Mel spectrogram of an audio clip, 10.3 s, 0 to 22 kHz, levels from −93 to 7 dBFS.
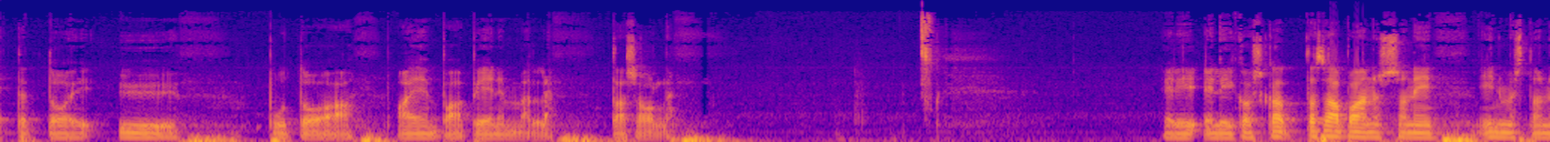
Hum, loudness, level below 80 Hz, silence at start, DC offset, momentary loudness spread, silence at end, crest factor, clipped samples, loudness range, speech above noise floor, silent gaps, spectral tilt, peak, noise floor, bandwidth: none; -20 LUFS; -28 dBFS; 0 s; under 0.1%; 15 LU; 0 s; 20 dB; under 0.1%; 9 LU; 37 dB; none; -4.5 dB/octave; 0 dBFS; -55 dBFS; 16.5 kHz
